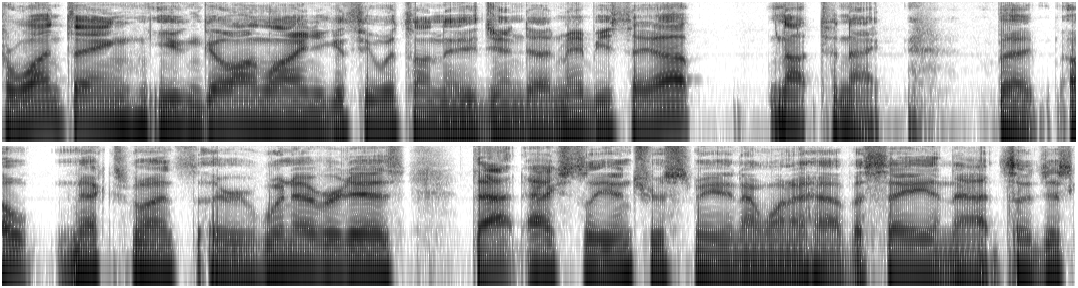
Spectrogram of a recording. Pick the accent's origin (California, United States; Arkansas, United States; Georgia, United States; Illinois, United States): California, United States; Santa Margarita; and I'm from Santa Margarita, but I do business for me is Atascadero.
